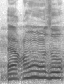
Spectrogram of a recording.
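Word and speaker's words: أعوذ: Selanjutnya keliru huruf dal, ya, keliru huruf dal yang tidak ada titiknya dengan huruf zal yang ada titiknya. Ketika mengucapkan harusnya a'udzu, ya, a'udzu billah, a'udzu billah.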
